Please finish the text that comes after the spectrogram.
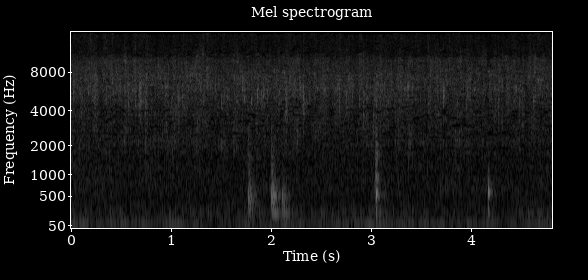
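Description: Spices sizzle softly in a hot pan while they are stirred, producing a steady, faint hiss. A few light scraping knocks from the stirring stand out against it, and no one speaks.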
